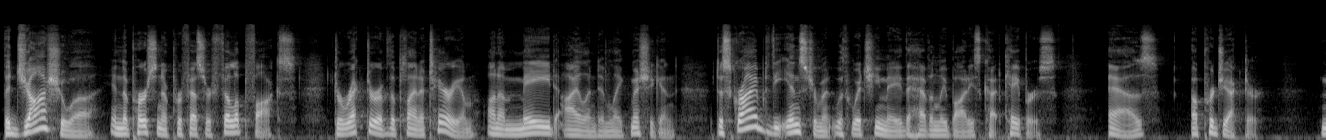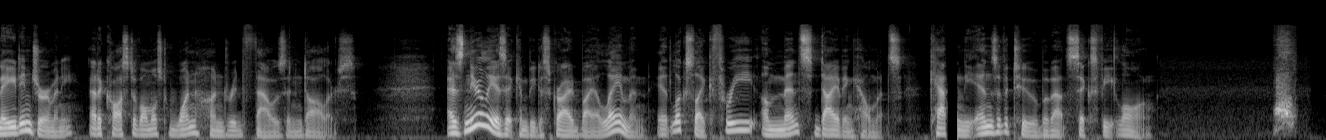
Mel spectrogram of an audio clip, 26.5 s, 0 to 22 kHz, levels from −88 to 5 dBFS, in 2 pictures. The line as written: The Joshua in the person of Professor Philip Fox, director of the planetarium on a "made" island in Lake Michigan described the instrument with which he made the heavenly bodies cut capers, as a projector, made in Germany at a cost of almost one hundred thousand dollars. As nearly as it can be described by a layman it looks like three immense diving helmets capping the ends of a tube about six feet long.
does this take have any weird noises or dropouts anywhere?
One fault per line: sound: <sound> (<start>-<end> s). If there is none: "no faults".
sound: dropout (22.7-22.8 s)
sound: bark (26.0-26.3 s)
